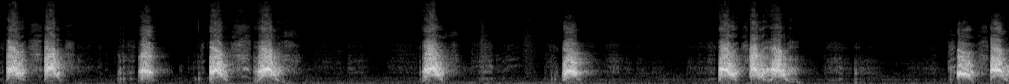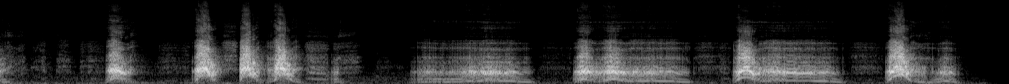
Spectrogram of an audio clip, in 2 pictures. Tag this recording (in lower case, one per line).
pets
animal
dog
bark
